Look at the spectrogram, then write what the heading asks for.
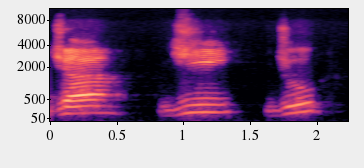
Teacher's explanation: जबान का बीच का हिस्सा ऊपर तालु के चिपक जाता है जीम में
